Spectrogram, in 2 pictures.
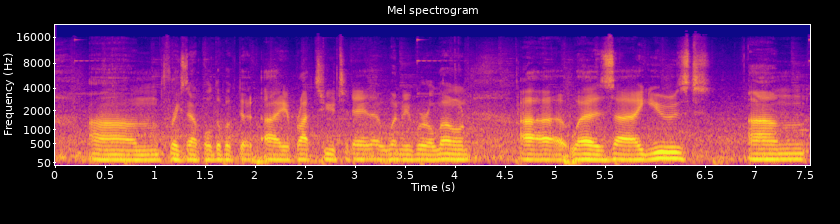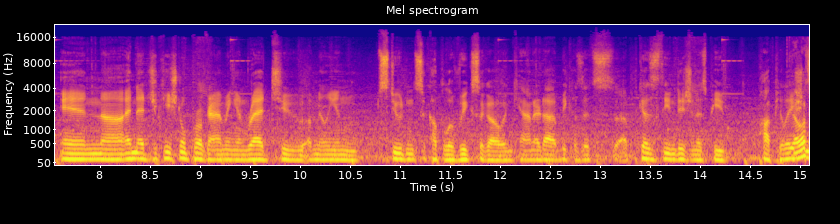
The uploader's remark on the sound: Live Interview from SIBF 2022.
